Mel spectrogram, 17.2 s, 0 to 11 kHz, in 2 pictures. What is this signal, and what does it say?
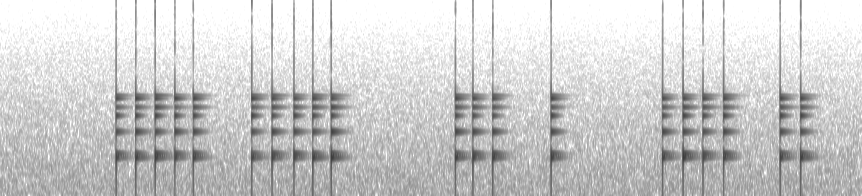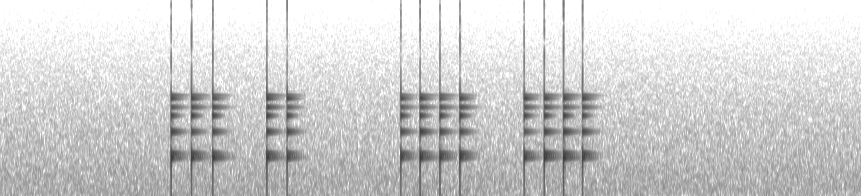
Tap code, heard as taps on a metal pipe, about 5 knocks a second. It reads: ZLR MT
